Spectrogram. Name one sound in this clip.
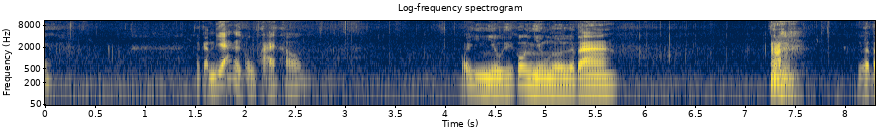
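Goats tear and chew grass.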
